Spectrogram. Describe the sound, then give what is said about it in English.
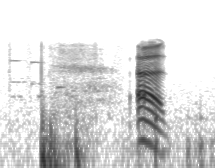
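A telephone sounds in the background: short electronic tones at first, then a loud, bright burst of ringing that cuts off abruptly, with faint voices and room noise around it. “I just want to say, loud phone in the background.”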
